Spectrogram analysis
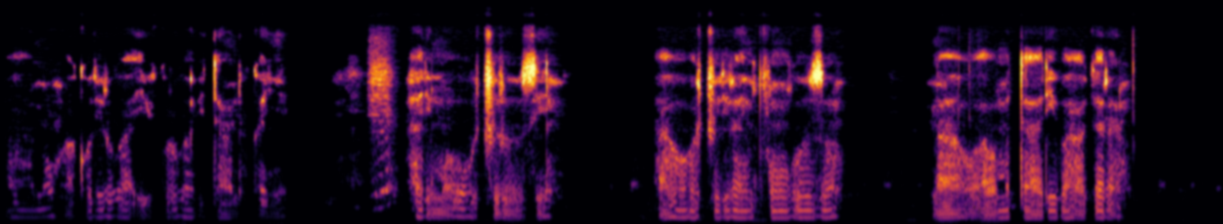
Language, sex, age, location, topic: Kinyarwanda, male, 18-24, Kigali, government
